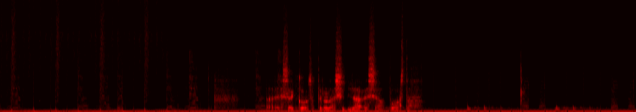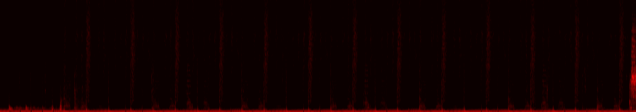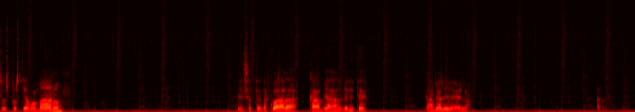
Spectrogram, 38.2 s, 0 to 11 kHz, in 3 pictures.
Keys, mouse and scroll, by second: 4.1-5.0 drag, 6.2-7.2 drag, 8.4 click, 9.8 ctrl+scroll down 2, 10.7 click, 12.2 click, 13.6 click, 14.2 click, 14.7 click, 15.7 click, 18.4 click, 19.6-21.3 drag, 23.7 middle drag, 26.7 Left, 27.1 Left, 27.5 Left, 27.6 Left, 27.9 Left, 29.0 Right, 29.7 Left, 30.2 Right, 30.9 Left, 31.3 Right, 32.7 Left, 33.1 Right, 33.4 Left, 33.8 Right, 34.2 Left, 35.6 middle click.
